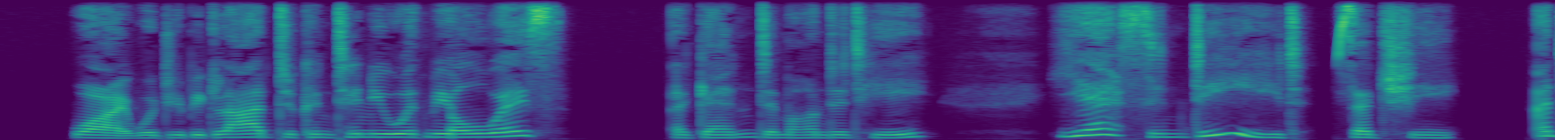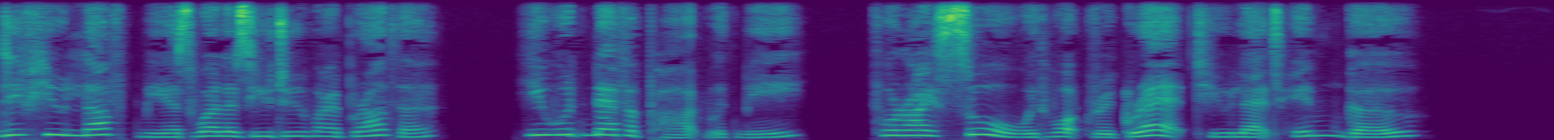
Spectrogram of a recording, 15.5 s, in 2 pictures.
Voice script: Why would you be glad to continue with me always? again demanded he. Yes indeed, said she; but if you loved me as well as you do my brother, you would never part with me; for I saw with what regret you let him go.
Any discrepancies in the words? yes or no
yes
